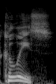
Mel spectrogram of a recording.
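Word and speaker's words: Kelis: say Kellis is it kiss or is it Kellis or the the artist yeah it's kise mil milkshake yeah k is this K that's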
